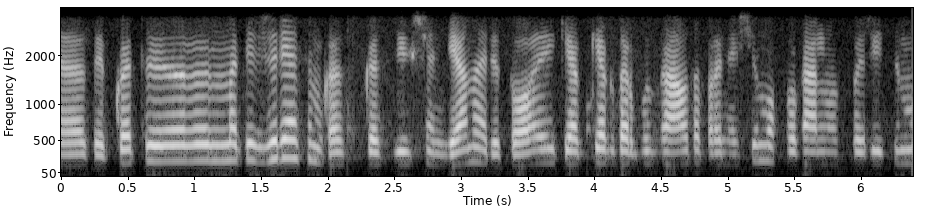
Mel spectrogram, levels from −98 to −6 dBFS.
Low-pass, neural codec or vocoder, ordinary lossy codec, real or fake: 3.6 kHz; none; Opus, 64 kbps; real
